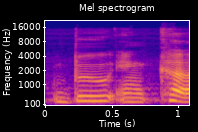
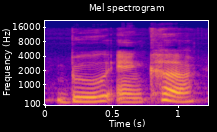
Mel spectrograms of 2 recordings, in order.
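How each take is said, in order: The two takes are said the same way.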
